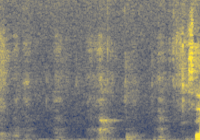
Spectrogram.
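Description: Faint sound of handwriting: a few short scratchy strokes.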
